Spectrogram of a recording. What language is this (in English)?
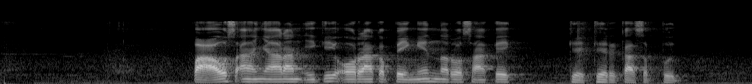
Javanese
